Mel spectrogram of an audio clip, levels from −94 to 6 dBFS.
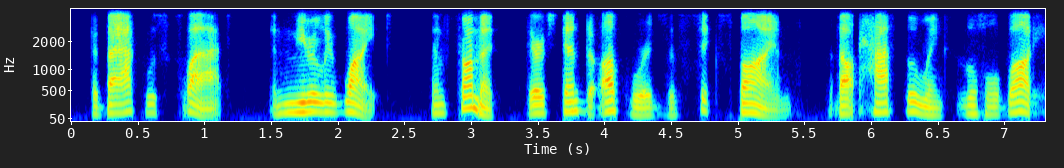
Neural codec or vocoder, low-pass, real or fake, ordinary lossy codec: codec, 16 kHz, 1 kbps, FreqCodec, larger model; 3.6 kHz; fake; Opus, 16 kbps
